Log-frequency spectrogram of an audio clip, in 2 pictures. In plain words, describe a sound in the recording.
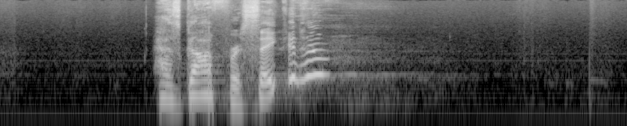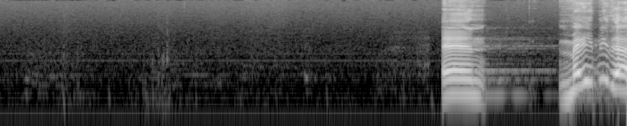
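A man speaks with animation into a microphone in an echoing hall.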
